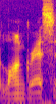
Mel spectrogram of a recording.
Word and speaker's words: Langres: I normally call it like Langres or Langres or something like that, but Langres, I believe, is the correct French pronunciation.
